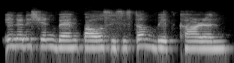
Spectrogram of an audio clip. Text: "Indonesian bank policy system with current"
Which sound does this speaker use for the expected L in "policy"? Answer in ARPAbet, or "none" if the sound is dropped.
W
